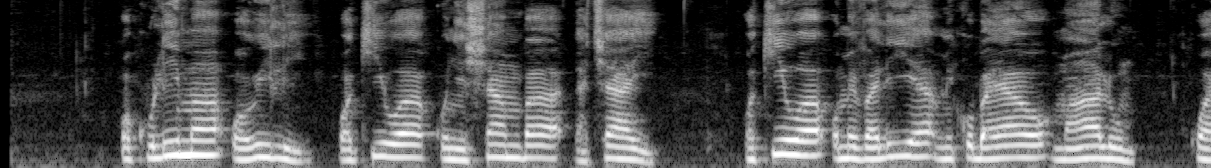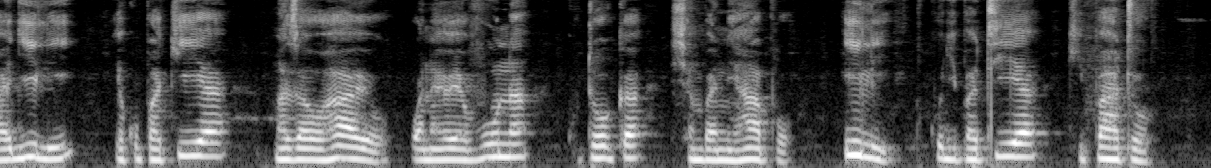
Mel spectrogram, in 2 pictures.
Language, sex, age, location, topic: Swahili, male, 25-35, Dar es Salaam, agriculture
